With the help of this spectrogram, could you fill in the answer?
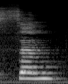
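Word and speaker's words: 森: Actually, you put these two characters together, the pronunciation for this character is sen, sen.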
